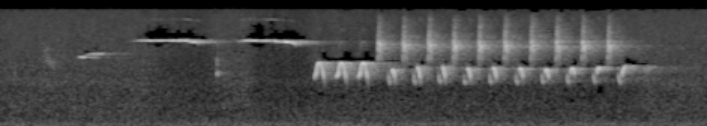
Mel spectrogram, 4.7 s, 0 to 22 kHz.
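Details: Common nightingale singing in woods near Burgh-Haamstede, Netherlands, on 18 May 1983, taped on a portable cassette recorder with stereo microphone; thin high whistles, then a fast run of about a dozen sharp repeated notes.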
